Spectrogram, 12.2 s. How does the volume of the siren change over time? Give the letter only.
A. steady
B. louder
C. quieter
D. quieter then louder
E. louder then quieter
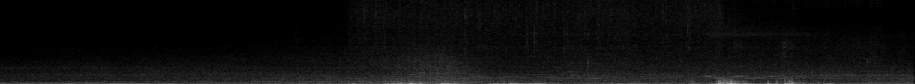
D.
